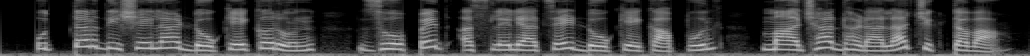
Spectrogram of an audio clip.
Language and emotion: Marathi, neutral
